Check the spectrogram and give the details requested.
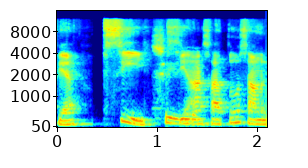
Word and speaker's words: psi: Oke, pertama akan dibuktikan bahwa psi, psi itu bacanya ya PSI ya, tuh.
